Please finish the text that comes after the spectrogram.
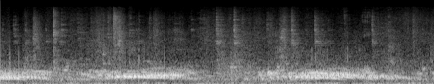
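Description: Pigeons cooing in a loft, loud and close, with deep rolling coos swelling and fading in slow repeated waves and faint chirps behind.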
